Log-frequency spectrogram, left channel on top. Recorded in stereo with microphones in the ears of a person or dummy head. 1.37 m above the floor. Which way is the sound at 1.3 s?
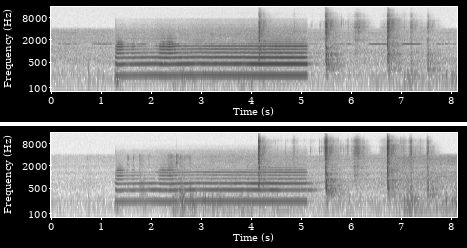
30° left (ahead or behind).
